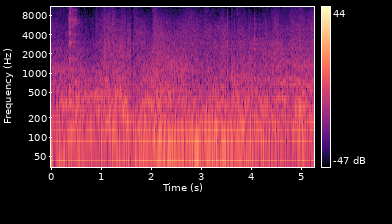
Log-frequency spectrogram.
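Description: Game combat effects clash and burst in a fight.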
